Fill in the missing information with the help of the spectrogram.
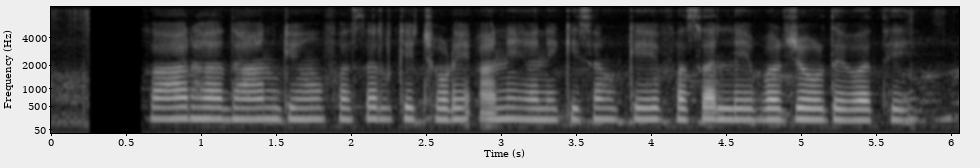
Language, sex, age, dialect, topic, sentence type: Chhattisgarhi, female, 18-24, Western/Budati/Khatahi, agriculture, statement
